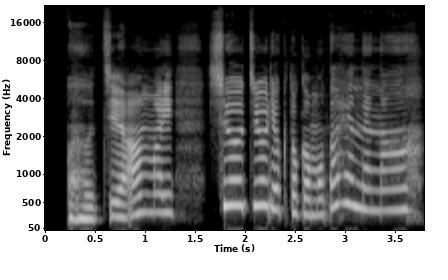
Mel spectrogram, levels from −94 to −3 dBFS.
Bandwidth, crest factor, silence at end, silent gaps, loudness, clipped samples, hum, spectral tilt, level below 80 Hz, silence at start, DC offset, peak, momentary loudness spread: 20 kHz; 16 dB; 0.05 s; none; -28 LUFS; under 0.1%; none; -3 dB/octave; -82 dBFS; 0.25 s; under 0.1%; -14 dBFS; 6 LU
